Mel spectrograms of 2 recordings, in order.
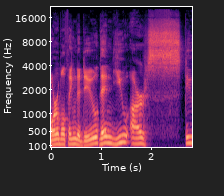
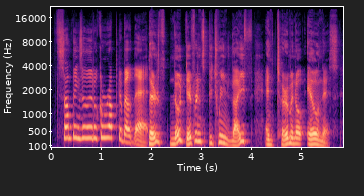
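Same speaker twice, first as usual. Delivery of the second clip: sarcastic high voice; 4 semitones higher, 4 dB louder than usual. Acted. Sarcastic remark on election fraud.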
